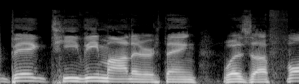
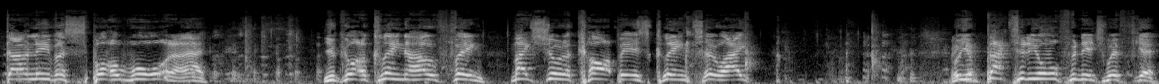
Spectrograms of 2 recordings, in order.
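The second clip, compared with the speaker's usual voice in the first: put-on hacky English accent; 8 semitones higher than usual. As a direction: shout orders like a bossy English master. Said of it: "talk to Bob in your English accent".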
